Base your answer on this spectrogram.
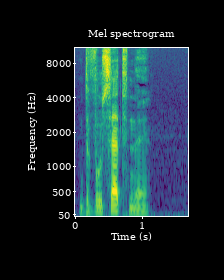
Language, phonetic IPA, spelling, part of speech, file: Polish, [dvuˈsɛtnɨ], dwusetny, adjective, Pl-dwusetny.ogg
